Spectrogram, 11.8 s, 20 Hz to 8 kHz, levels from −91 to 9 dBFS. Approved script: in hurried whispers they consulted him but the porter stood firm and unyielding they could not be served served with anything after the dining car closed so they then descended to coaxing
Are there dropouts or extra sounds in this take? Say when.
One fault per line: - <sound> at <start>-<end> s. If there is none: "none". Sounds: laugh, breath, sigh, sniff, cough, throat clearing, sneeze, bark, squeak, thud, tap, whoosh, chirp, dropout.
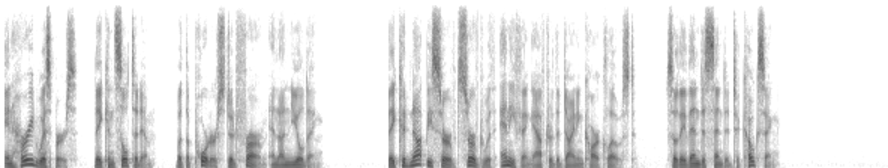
none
